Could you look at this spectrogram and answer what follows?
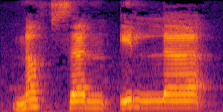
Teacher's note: تنوین کے بعد حمزہ آیا تو اس جگہ پہ اظہار ہوگا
